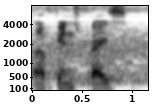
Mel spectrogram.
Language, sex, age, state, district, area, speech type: Gujarati, male, 18-30, Gujarat, Junagadh, rural, spontaneous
